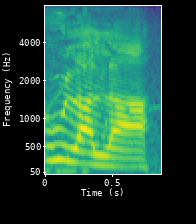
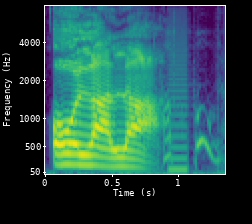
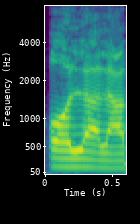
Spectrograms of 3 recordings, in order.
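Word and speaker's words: oh là là: because that supposed to be a part of ooh la la but it's actually pronounced oh la la I've taken French in middle school I know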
